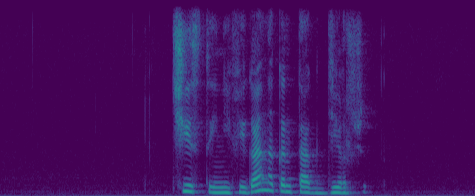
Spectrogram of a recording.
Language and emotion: Russian, neutral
